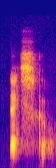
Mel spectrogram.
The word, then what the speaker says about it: UNESCO: 1996 wurden 4 Gebäude in Wittenberg zum, we pronounce it as if it was a German word, so UNESCO Weltkulturerbe ernannt. UNESCO.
